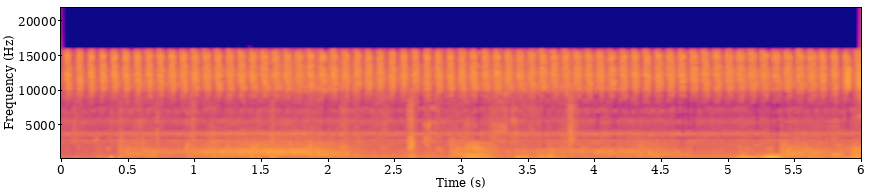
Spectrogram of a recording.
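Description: Sound effect of a tiny steam locomotive puffing, with a short rising voice-like sound about five seconds in.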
